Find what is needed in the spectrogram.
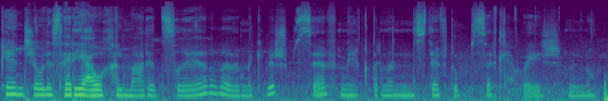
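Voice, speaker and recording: A woman talks at a fairly quick pace with hardly any pauses, over noticeable background noise. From Morocco. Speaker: family vlogger. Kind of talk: casual vlog narration. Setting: exhibition, then restaurant.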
